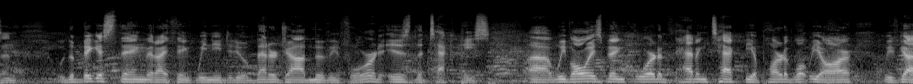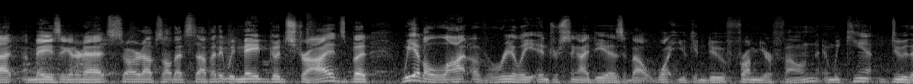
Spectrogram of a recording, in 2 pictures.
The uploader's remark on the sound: LIVE at Braxton! Live! At Braxton. From our live periscope feed and interaction via social media.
